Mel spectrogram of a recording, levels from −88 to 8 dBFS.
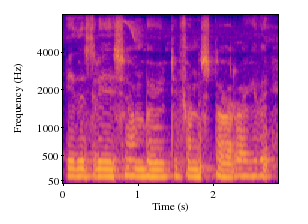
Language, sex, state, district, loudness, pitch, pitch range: Kannada, male, Karnataka, Koppal, -14 LUFS, 135 Hz, 130-135 Hz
